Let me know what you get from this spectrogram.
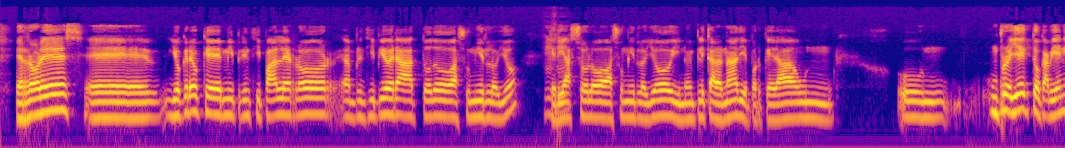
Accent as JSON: {"language": "Spanish", "town": "Lleida", "region": "Catalonia", "country": "Spain", "said": "no conozco a nadie de Madrid, yo soy de Lleida"}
